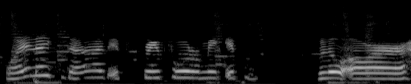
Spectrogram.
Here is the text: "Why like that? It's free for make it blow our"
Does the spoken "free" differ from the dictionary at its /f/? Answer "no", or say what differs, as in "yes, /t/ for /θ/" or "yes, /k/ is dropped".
yes, /p/ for /f/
